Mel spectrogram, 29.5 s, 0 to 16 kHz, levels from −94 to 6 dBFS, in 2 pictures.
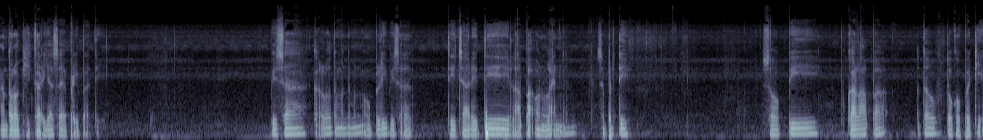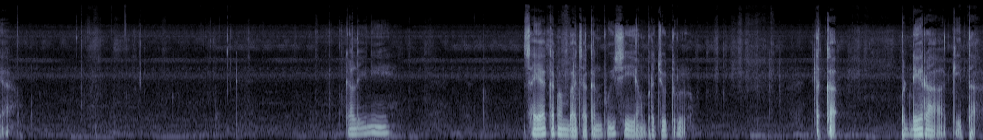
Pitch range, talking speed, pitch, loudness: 90-110 Hz, 60 wpm, 100 Hz, -31 LUFS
